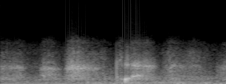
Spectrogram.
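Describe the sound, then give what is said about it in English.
Several slow, airy breaths drawn in and pushed out, each a soft rushing swell, with no talking in between. “So slow down. Slow breathing.”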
